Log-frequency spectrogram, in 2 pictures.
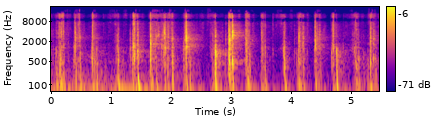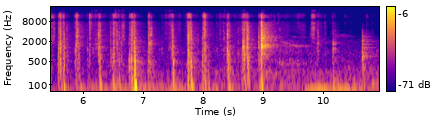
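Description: A Moonology oracle card deck is shuffled up close, producing a quick run of crisp riffling snaps and flicks in uneven bursts over about ten seconds, quiet and without speech.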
